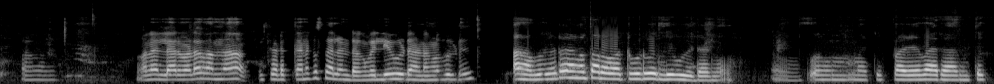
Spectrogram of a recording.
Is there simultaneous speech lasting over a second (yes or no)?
no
